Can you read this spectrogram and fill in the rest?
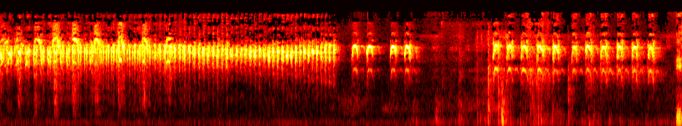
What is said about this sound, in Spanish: Estamos escuchando al hornerito, el hornero.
